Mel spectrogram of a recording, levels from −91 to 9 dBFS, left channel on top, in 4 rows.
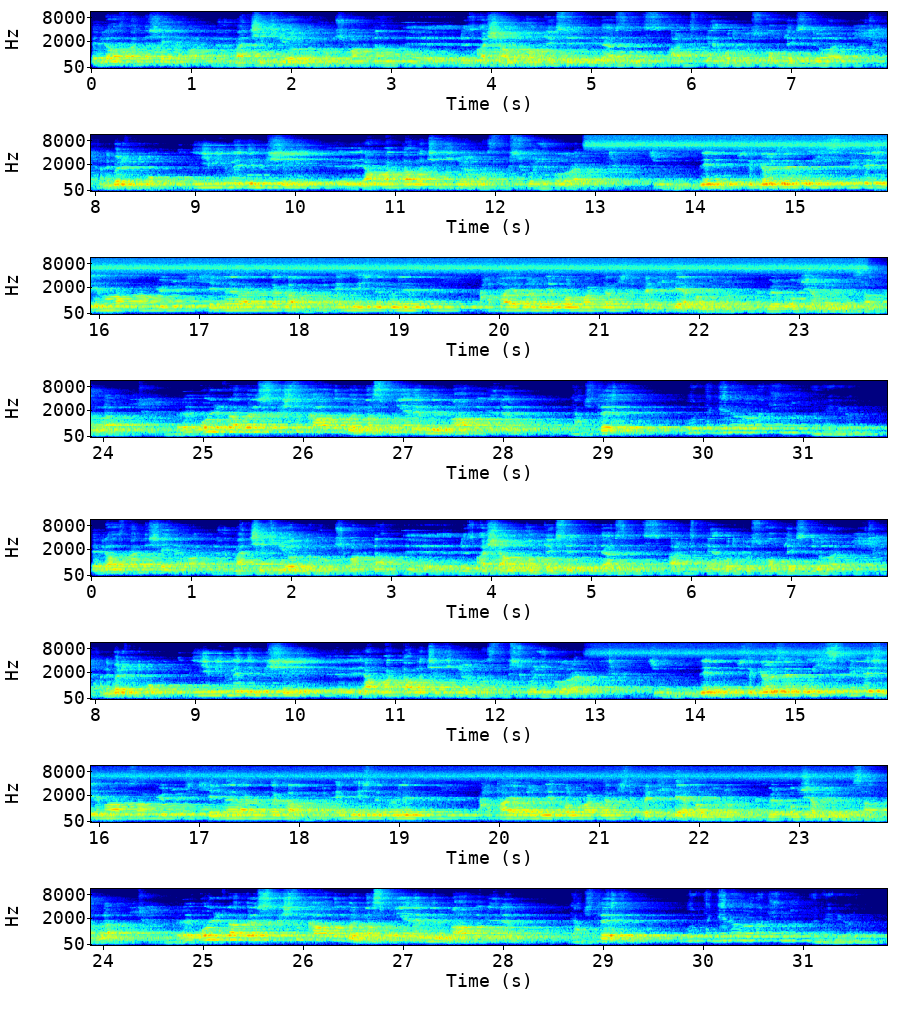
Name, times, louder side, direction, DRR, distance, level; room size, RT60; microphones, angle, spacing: voice 1, 0.0-13.3 13.5-28.2 28.9-29.2, equal, 15° right, -2 dB, 1.3 m, -30 dB
sound 1, 12.9-23.7, left 8 dB, 85° left, 1.0 m, -43 dB
voice 2, 28.6-29.3 29.7-31.5, equal, 50° right, -1 dB, 1.3 m, -39 dB
15.0 x 7.9 x 4.2 m, 2.8 s
head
